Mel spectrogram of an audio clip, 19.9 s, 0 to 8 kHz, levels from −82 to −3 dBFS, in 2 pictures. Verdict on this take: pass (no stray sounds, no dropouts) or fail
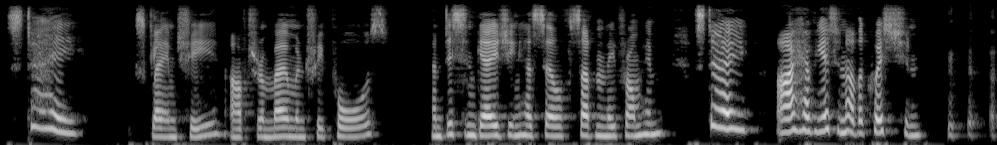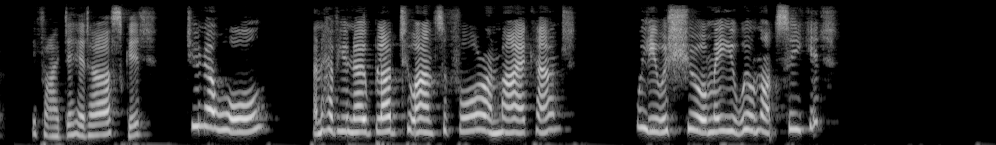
fail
